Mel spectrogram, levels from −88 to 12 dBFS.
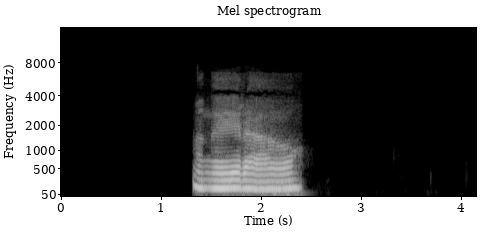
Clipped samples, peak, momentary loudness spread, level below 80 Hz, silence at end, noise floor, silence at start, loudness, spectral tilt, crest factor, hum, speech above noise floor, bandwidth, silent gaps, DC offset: under 0.1%; 0 dBFS; 11 LU; -44 dBFS; 1.75 s; under -90 dBFS; 1.3 s; -14 LUFS; -10 dB/octave; 18 dB; none; over 78 dB; 6.2 kHz; none; under 0.1%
